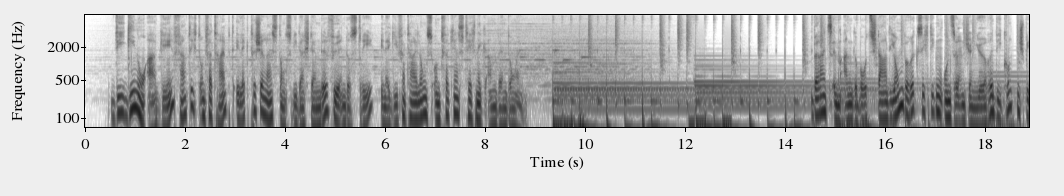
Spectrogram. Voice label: Corporate Videos Entreprise, German voice-over, Composed and Descriptive; Gino AG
